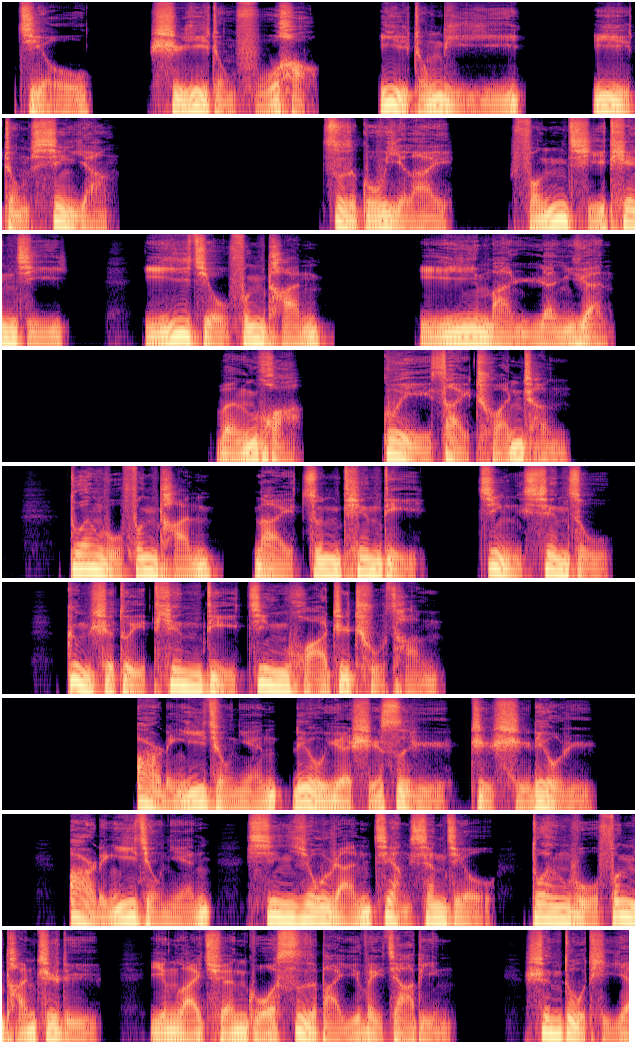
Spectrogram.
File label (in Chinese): 专题片解说词配音; 端午封坛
